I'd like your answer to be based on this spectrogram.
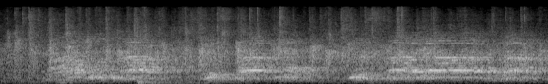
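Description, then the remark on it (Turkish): Steady applause and chanted slogans from lawyers of the Ankara Bar Association marching inside the Ankara Courthouse in protest, a dense, continuous clatter of clapping mixed with shouted group voices throughout. “Ankara Barosu'na üye avukatlar adliye içinde alkışlarla ve sloganlarla yürüdü.”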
